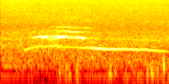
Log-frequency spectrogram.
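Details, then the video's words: Domestic cat "talking" with a drawn-out meow: a brief higher wavering note, then a long, slowly falling moan lasting nearly two seconds, over a quiet background. "Talking cats"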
